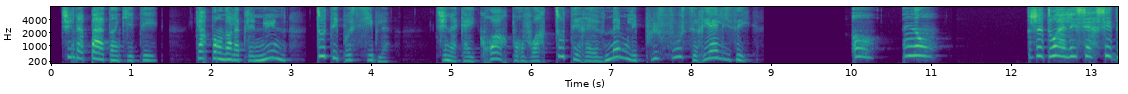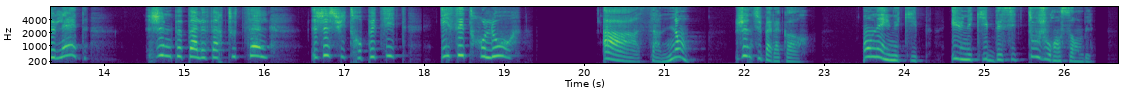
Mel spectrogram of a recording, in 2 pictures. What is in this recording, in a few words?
female french kids; ideasonora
